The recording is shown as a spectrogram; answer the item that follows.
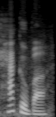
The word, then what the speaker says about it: Hakuba: what the heck is hakuba hakuba hakuba ha it's kind of not in you know Kuba hakuba if you don't pronounce it correctly sometimes Japanese won't know what you're talking about which is kind of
